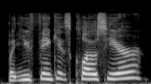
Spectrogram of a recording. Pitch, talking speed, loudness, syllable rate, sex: 245 Hz, 240 wpm, -15 LUFS, 6.2 syllables/s, female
